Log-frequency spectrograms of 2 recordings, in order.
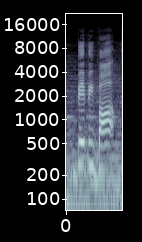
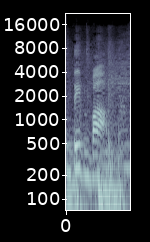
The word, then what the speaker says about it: bibimbap: describe your dish this is a coconut jasmine bibby bop bb bop bb mop bimmy bop beam above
